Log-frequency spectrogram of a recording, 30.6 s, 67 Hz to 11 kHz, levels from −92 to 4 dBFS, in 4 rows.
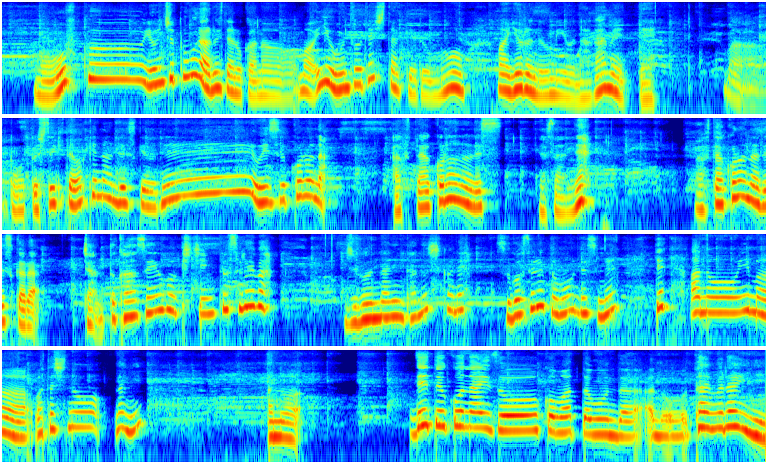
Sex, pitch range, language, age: female, 175-285 Hz, Japanese, 40-59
